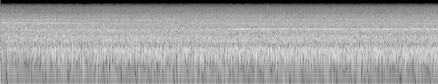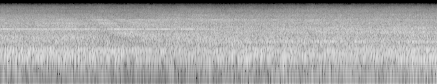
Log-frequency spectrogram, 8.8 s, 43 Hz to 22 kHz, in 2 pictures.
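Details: DeWalt D55146 oil-free air compressor, brought in for loud noises and not building pressure, switched on: harsh rough loud rattle instead of clean hum; something wrong inside the motor/pump assembly, cause unconfirmed.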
